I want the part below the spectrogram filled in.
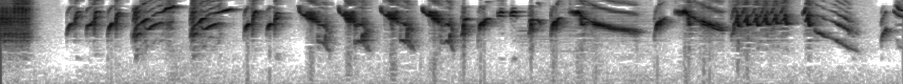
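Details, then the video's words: High, fast goldfinch song from a grey-crowned goldfinch, meant for teaching captive birds: continuous tumbling twitters and sweeping slurred notes with a brief buzzy rattle near the end, almost without pause. "(Carduelis caniceps) Goldfinch song"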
